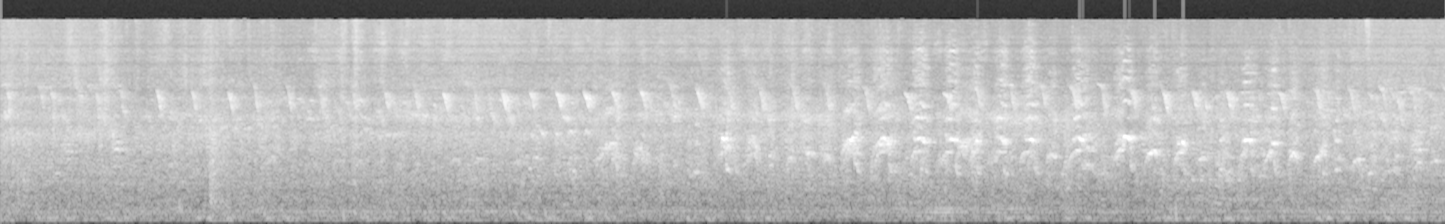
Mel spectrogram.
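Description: Birds calling: a chorus of short, downward-slurred peeps, several a second, that grows denser and louder from about the middle, over a steady hiss.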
